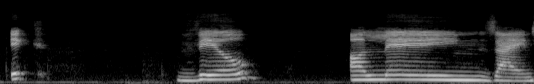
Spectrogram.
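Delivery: Ik with a closed short i, alleen with a long vowel; careful Dutch demo. Shown as a demonstration. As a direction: stretch alleen zijn slowly. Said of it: "the I is an I, it's quite closed".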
